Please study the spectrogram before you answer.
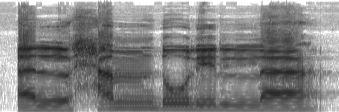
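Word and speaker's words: الحمد لله: huruf k ya contoh alhamdulillah di sebagian daerah ha di sini berubah menjadi huruf K.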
